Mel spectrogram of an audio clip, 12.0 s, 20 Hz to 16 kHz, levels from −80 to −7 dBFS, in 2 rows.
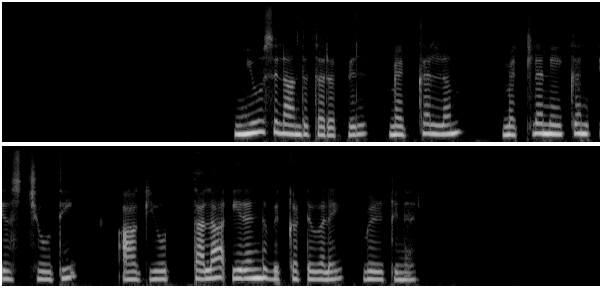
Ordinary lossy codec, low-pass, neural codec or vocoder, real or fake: none; 14.4 kHz; autoencoder, 48 kHz, 32 numbers a frame, DAC-VAE, trained on Japanese speech; fake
